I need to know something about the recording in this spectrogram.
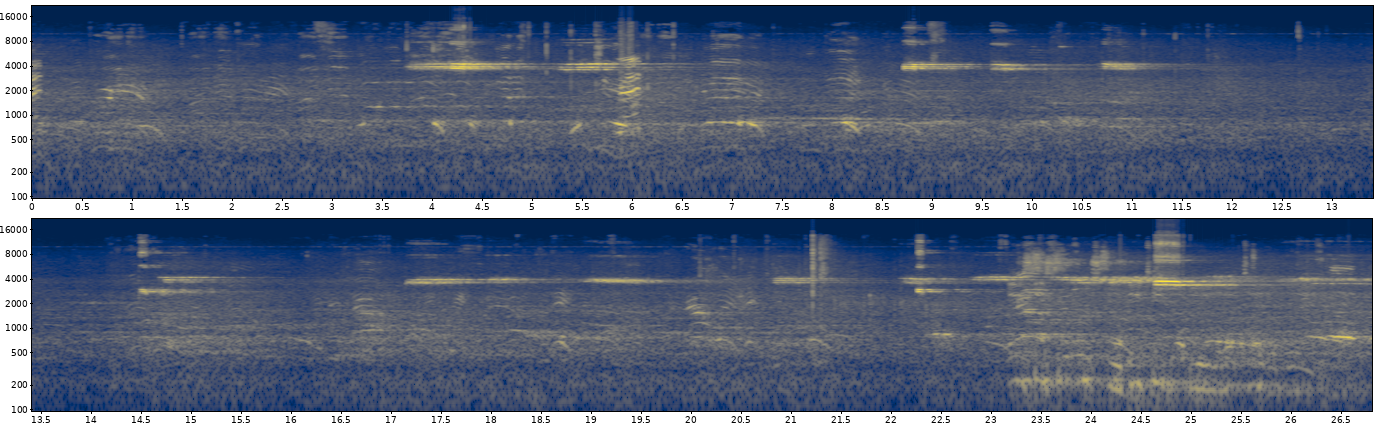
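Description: A crowd of spectators talks and shouts in a large echoing hall.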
